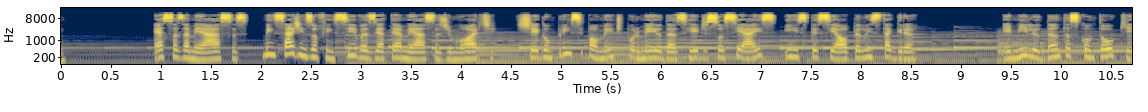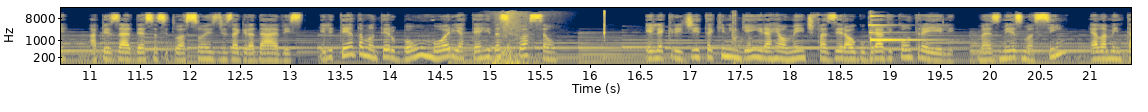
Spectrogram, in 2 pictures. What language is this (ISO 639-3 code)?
por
